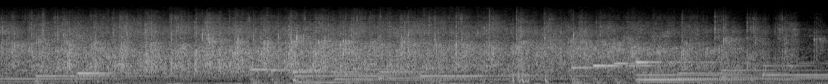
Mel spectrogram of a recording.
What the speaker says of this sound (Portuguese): Pode se assentar aplaudindo a Jesus bem forte.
